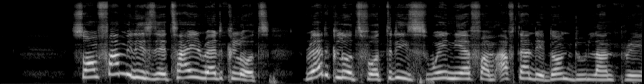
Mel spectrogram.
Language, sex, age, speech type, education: Nigerian Pidgin, female, 30-45, spontaneous, tertiary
